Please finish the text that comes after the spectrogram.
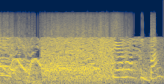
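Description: An ambulance siren wails at the Black Nazarene procession, its rising and falling tone loud at the start and again near the end, over dense crowd noise.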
